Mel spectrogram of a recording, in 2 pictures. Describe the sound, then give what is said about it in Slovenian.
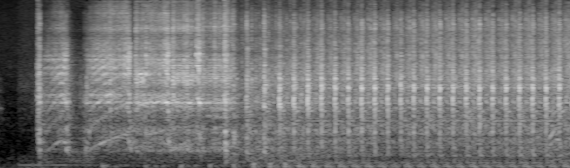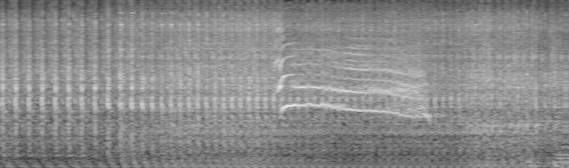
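A small cultivator engine sputters into life and then runs with a steady, rapid chugging of regular firing pulses. A thin whine rises briefly near the end. Moderately loud with no talk. “E, ja, kaj pa je to? Ja, kultivator.”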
